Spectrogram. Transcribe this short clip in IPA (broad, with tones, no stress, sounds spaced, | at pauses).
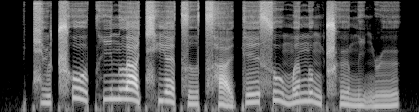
t͡ɕ y˧˥ ʈ͡ʂʰ o˥˩ ʊ̯ t̪ʰ i˥ n l ä˥˧ t͡ɕʰ j ɛ˥˩ t͡s ɹ̩˧˥ t͡sʰ a̰˨˩ ɪ̯ k e˥ ɪ̯ s u˥˩ m ə˥ n ʊ˥˧ ŋ ʈ͡ʂʰ ɻ̩˥˩ n̪ ḭ˨˩ ŋ ɻ ɻ̩˧˥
